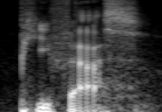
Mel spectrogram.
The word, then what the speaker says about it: PFAS: commonly known by the acronym PFAS, pronounced PFAS, which stands for per and polyfluoroalkyl substances.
